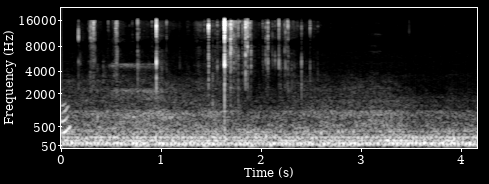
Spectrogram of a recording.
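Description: Faint small clicks and clinks of a stainless steel watch bracelet and case being handled and turned in the fingers, a quick scatter of them in the first half, over a steady low hum.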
